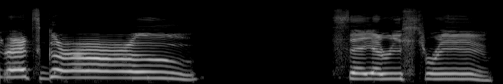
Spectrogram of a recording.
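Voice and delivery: rally the chat, loud and high; hype cheer. Real, not acted. Hyping up the restream.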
